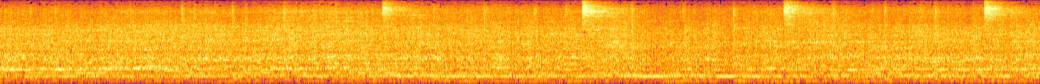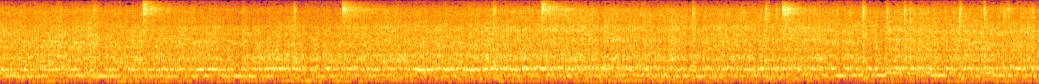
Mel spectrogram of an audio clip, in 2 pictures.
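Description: A live drone and noise-rock band playing loud: heavily distorted guitars and bass hold a droning chord, with a cymbal struck about every three seconds.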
